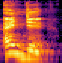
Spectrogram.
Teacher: Suaranya tertahan. Kalau sukun enggak bisa lanjut ya. J enggak bisa lanjut. Karena enggak bisa lanjut, Ayah Bunda, dia masuk ke sifat yang lain namanya qalqalah. Mantul ya aj mantulkan.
